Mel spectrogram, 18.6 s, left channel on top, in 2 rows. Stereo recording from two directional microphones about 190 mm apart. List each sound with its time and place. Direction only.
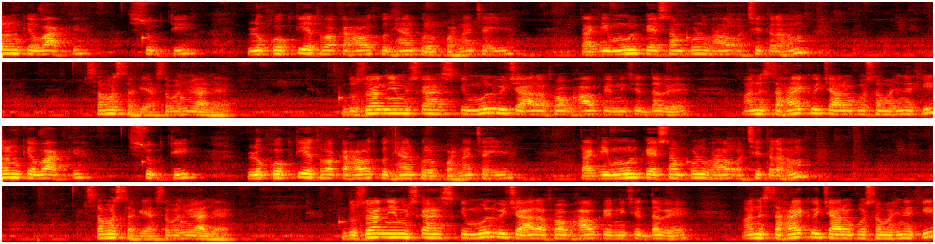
0.0 s speech: 45° right (ahead or behind)
10.2 s speech: 40° right (ahead or behind)
12.7 s speech: 40° right (ahead or behind)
